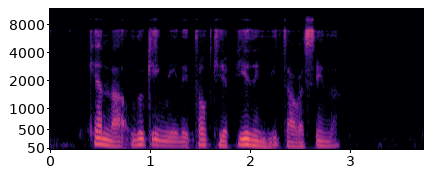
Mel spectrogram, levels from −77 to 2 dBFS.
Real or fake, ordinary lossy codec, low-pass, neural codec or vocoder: fake; Opus, 16 kbps; 7.2 kHz; codec, 16 kHz, 1 kbps, X-Codec, HuBERT features, trained on LibriSpeech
